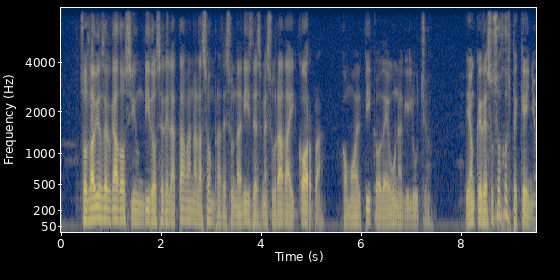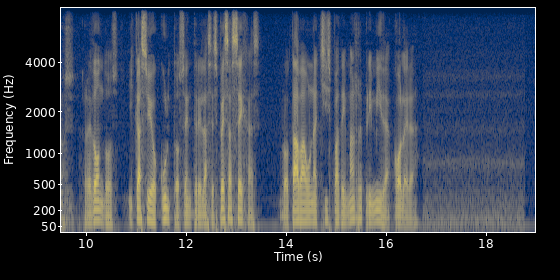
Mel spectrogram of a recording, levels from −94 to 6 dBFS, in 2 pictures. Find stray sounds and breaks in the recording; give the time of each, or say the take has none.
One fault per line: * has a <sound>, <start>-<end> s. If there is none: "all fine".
all fine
